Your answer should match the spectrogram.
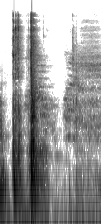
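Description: Lipstick tubes being handled on a tabletop: a sharp clack just over half a second in, as one tube is put down and the next, a Clinique lipstick, is picked up and opened, then a soft rustle of handling.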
